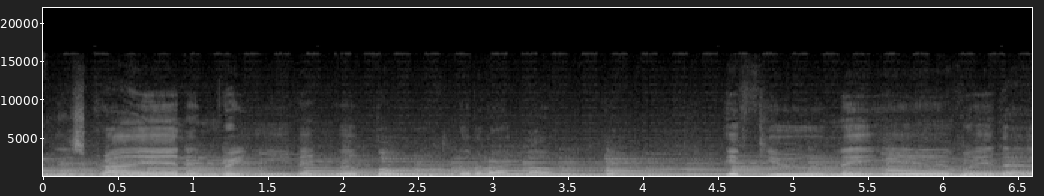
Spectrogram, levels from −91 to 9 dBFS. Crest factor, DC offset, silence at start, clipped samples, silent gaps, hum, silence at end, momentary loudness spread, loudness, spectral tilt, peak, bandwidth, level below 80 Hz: 16 dB; under 0.1%; 0 s; under 0.1%; none; none; 0 s; 6 LU; -25 LUFS; -7 dB/octave; -10 dBFS; 12.5 kHz; -44 dBFS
